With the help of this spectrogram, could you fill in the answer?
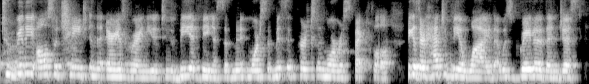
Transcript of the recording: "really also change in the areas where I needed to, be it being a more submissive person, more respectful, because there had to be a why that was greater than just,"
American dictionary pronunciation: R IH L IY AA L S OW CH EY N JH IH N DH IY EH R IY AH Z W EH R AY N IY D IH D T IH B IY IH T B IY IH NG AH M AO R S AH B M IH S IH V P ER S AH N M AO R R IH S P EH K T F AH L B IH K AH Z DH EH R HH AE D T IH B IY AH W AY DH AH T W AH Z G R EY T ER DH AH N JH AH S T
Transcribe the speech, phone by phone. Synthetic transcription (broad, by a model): R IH L IY AA L S OW CH EY N JH IH N DH IY EH R IY AH Z W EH R AY N IY D IH D T IH B IY IH T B IY IH NG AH M AO R S AH B M IH S IH V P ER S AH N M AO R R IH S P EH K T F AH L B IH K AH Z DH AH R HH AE D T IH B IY AH W AY DH AH T W AH Z G R EY T ER DH AH N JH AH S T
